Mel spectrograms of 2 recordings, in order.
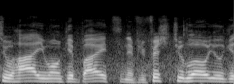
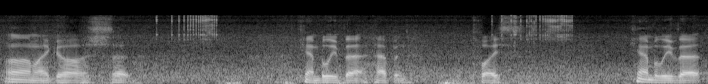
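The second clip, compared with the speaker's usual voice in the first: dejected; 8 semitones lower, 3 dB quieter than usual. Real, not acted. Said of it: "Oh, I'm sick".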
